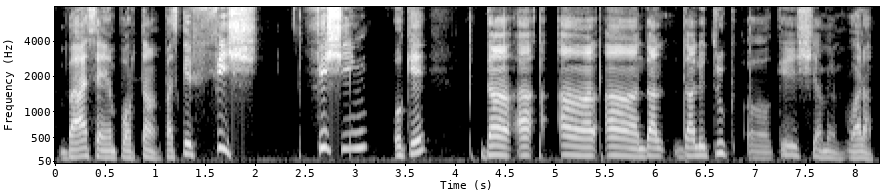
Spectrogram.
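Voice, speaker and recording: A man teaching English idioms in a video lesson, repeating words and jumping high to act out phrases. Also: slow, fairly bright tone. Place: indoor room with a board.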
